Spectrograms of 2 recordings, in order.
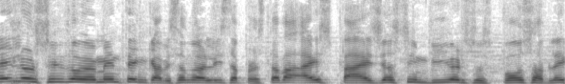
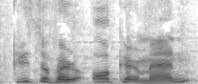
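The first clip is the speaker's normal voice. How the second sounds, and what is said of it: Name said in American accent. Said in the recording (Spanish): “que lo digo con acento gringo”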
